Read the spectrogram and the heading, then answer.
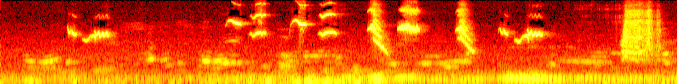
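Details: Highly aroused oriental magpie-robin singing to provoke other birds into fighting: short whistled slurs, then loud steep downswept notes and a harsh buzzy burst at the end, over a soft low rumble.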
